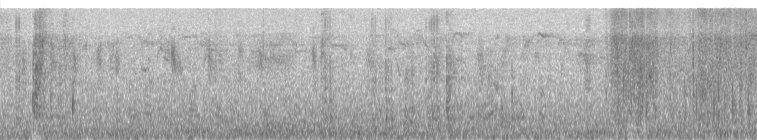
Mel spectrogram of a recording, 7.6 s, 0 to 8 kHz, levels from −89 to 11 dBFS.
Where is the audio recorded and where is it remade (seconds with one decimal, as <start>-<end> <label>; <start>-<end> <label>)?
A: 0.0-4.3 recorded; 4.3-5.2 remade; 5.2-7.6 recorded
